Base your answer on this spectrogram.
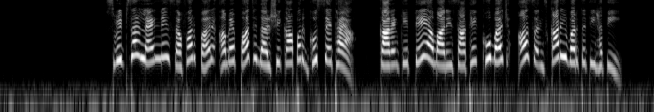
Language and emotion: Gujarati, angry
